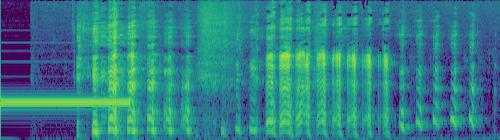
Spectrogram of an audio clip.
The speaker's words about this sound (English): I'm just gonna beep that out. Nobody's gonna have any idea what I just said.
